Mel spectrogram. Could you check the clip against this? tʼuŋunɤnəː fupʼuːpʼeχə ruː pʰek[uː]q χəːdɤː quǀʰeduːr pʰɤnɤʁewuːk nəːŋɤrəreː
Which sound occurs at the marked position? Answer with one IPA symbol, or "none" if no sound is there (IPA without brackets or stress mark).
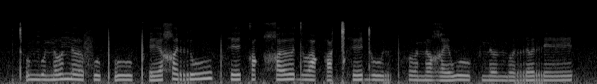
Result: u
